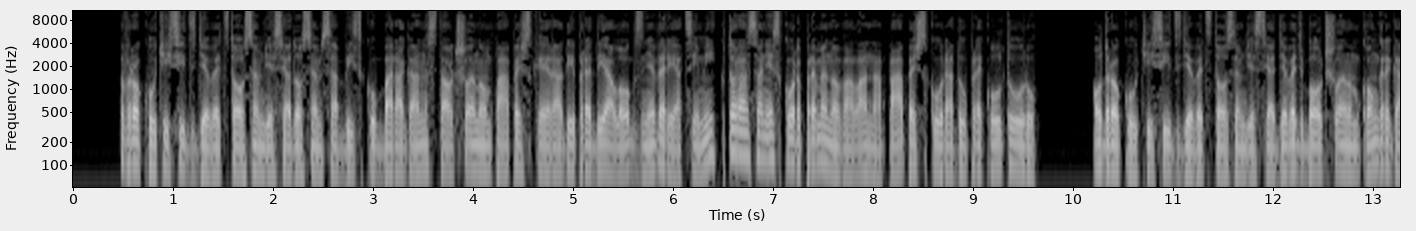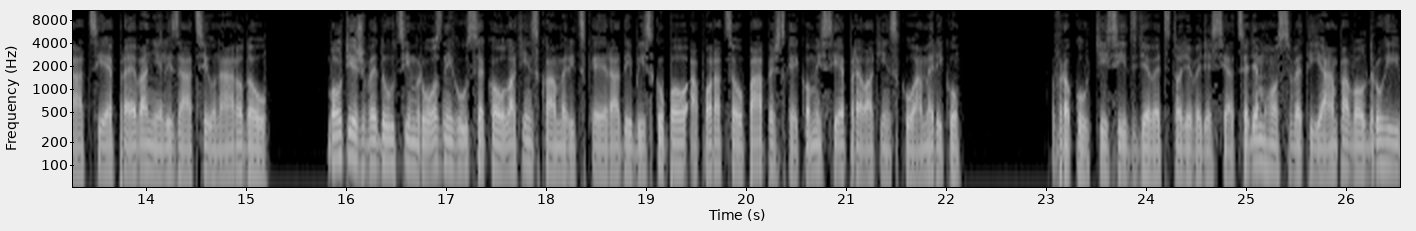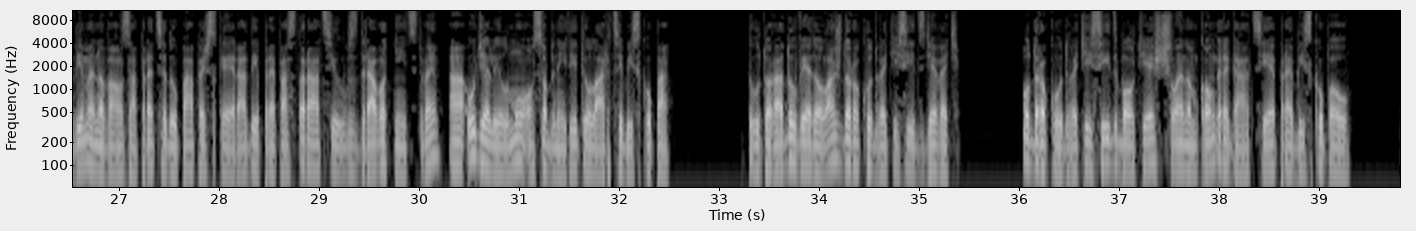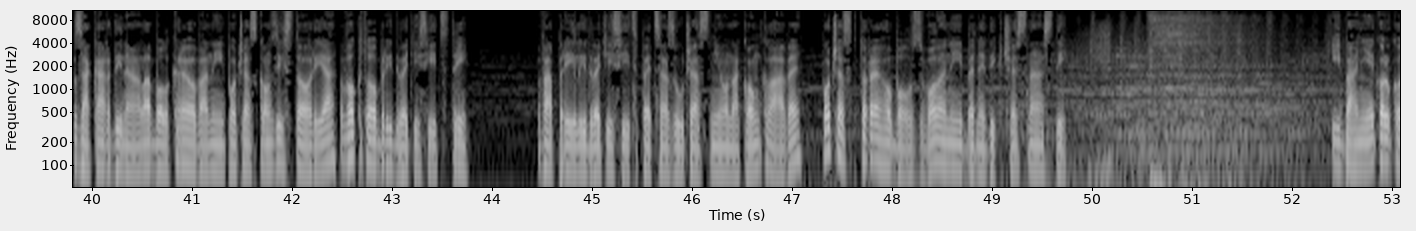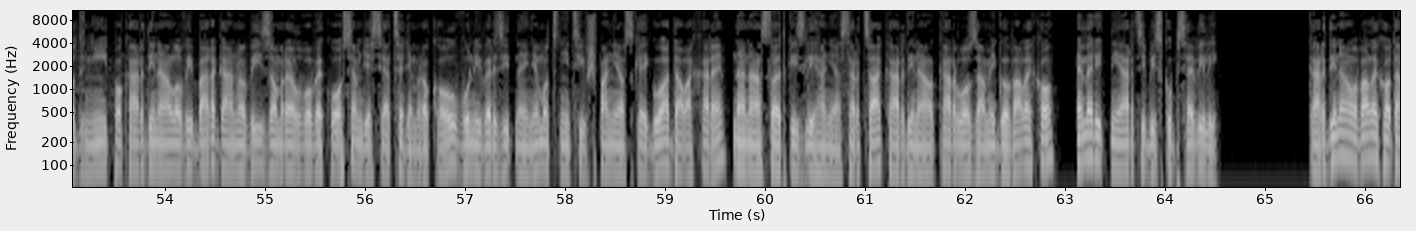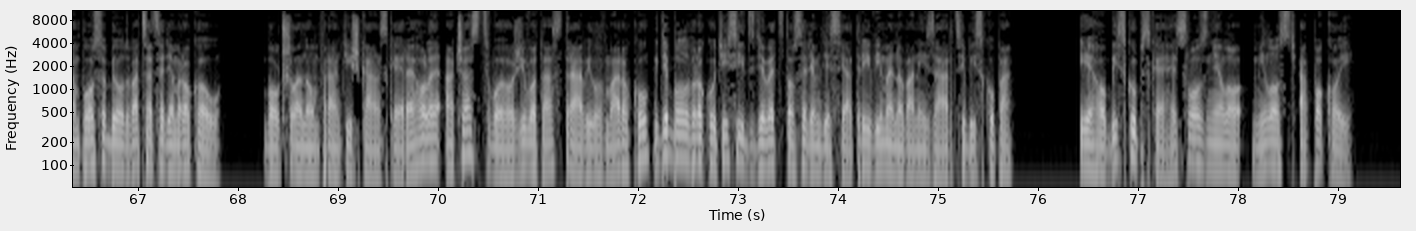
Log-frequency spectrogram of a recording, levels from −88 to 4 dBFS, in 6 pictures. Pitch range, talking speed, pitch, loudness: 90-100 Hz, 125 wpm, 95 Hz, -27 LUFS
